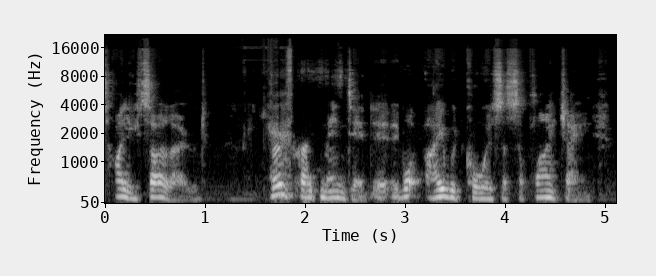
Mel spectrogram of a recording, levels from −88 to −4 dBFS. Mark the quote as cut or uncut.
cut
